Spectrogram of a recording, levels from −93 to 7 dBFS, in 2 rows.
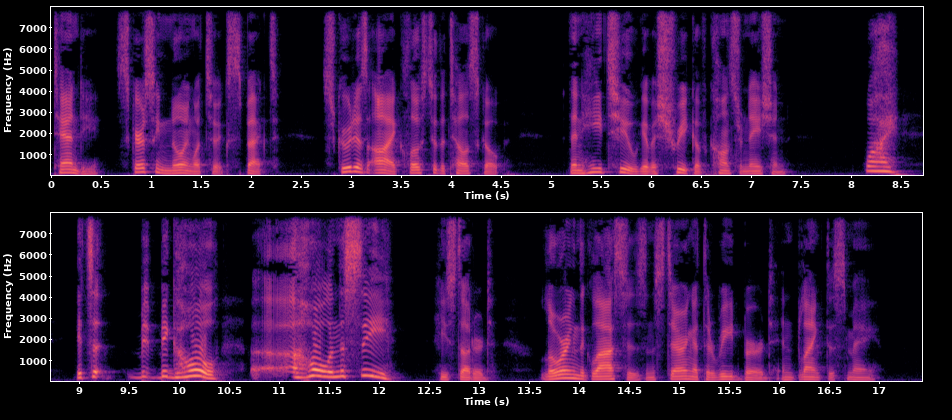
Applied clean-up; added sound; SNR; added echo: none; none; none; none.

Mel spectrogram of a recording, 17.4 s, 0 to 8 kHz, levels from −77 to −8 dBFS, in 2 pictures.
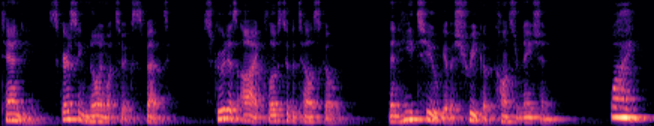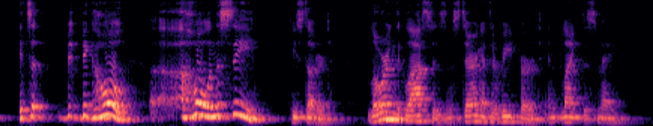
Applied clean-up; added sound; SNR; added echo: none; none; none; reverberation time 0.6 s.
